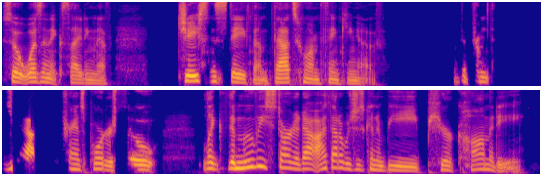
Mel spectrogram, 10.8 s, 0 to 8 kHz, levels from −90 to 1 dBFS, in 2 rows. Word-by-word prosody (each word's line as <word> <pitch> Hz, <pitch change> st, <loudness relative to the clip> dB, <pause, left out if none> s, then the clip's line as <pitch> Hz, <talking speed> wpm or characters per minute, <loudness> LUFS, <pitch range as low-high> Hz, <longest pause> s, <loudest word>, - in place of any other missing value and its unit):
So 170 Hz, -, +1 dB
it -, -, +4 dB
wasn't 160 Hz, -2 st, 0 dB
exciting 125 Hz, -4 st, -5 dB
enough. 105 Hz, -3 st, -9 dB, 0.7 s
Jason 185 Hz, -2 st, +7 dB
Statham, 150 Hz, -5 st, +2 dB
that's 145 Hz, 0 st, +1 dB
who 150 Hz, -, -6 dB
I'm 130 Hz, -3 st, -3 dB
thinking 110 Hz, -3 st, -7 dB
of. -, -, -17 dB, 0.7 s
The -, -, -10 dB
from -, -, -6 dB
the -, -, -10 dB, 0.5 s
yeah, -, -, +1 dB, 0.3 s
Transporter, 185 Hz, -3 st, -2 dB, 0.2 s
so, 170 Hz, -2 st, +2 dB, 0.4 s
like, 210 Hz, -2 st, -2 dB
the 210 Hz, -, +6 dB
movie 260 Hz, +6 st, +5 dB
started 225 Hz, -5 st, -1 dB
out 190 Hz, -1 st, +3 dB
I -, -, +2 dB
thought 235 Hz, +1 st, -2 dB
it -, -, -2 dB
was 190 Hz, -3 st, -4 dB
just 170 Hz, -2 st, -5 dB
gonna 170 Hz, -5 st, -2 dB
be 140 Hz, -4 st, -2 dB
pure 160 Hz, -3 st, -4 dB
comedy 170 Hz, -1 st, -7 dB
165 Hz, 180 wpm, -20 LUFS, 145-195 Hz, 0.7 s, Jason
